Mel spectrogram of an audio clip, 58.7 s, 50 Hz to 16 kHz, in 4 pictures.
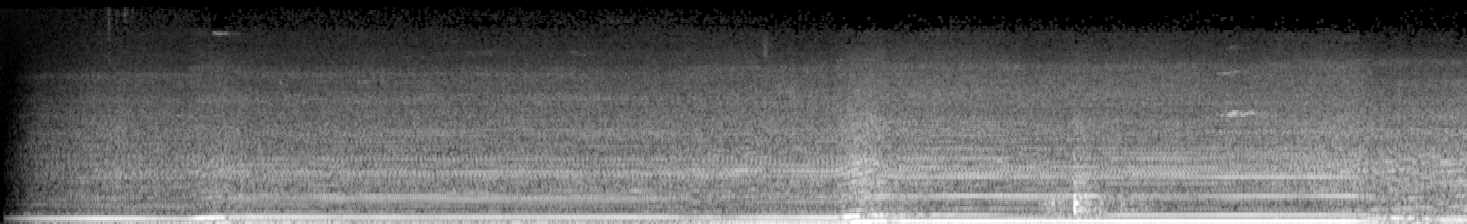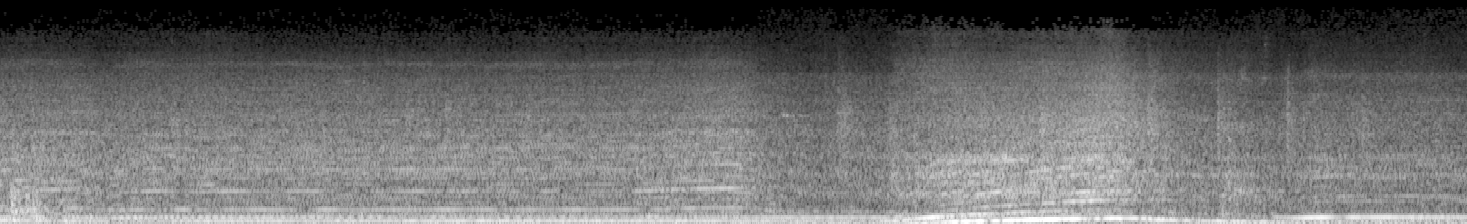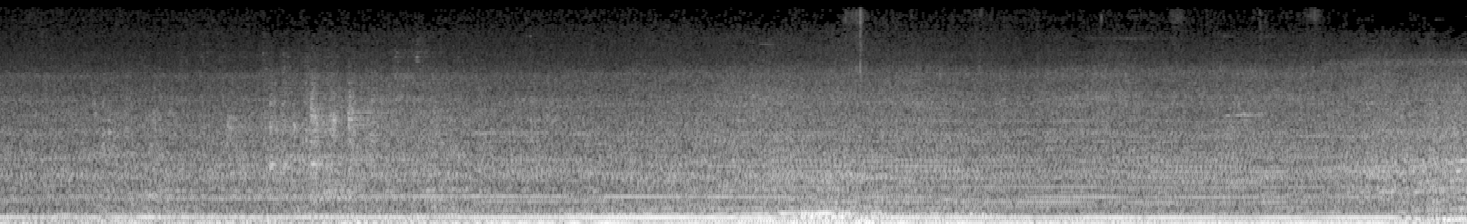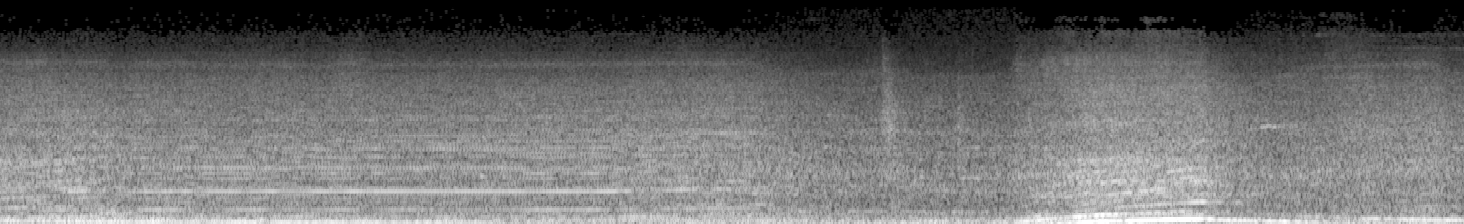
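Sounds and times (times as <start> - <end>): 
distant truck engine noise: 0.2 - 58.6.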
